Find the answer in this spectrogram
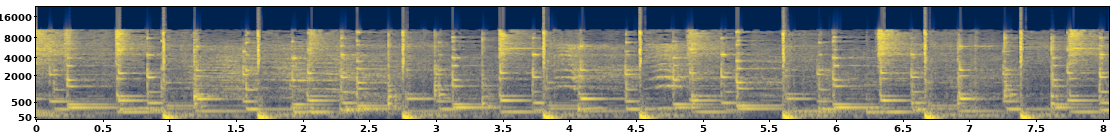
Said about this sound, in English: Can I just get the bell? Let me just get the bell.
